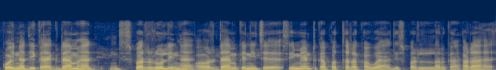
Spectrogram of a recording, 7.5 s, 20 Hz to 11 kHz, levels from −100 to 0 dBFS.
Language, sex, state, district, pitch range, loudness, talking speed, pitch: Hindi, male, Bihar, Muzaffarpur, 140-160 Hz, -24 LUFS, 215 wpm, 150 Hz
